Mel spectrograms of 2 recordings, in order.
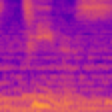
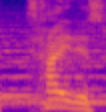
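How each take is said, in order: First: The first vowel is an 'ee' sound. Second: The first vowel is a long 'eye' sound. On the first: "But if you play Kingdom Hearts, uh, Waka says Titus" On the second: "I always say Titus with a, a hard I as well"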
